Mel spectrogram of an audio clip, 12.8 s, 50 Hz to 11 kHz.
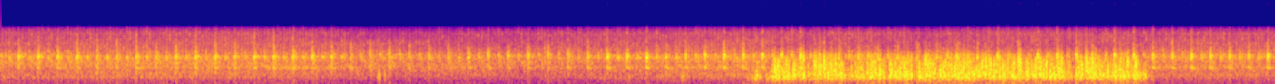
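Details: Chevrolet Trailblazer, about 110,000 miles, trouble code P0014: steady idle with a regular light knock roughly two or three a second; knocking noise later resolved.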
